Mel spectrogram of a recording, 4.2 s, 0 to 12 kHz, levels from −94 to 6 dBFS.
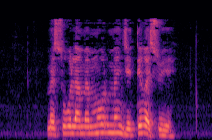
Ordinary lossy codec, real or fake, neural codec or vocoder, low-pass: AAC, 32 kbps; real; none; 7.2 kHz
